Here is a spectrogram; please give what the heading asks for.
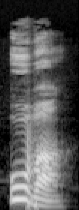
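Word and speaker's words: uva: مثلا اوبا. اوبا العنب. اوبا العنب حرف ب وليس ف كما ننطقه في اللغة الفرنسية، ينطق ب دائما ننطقه ب.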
